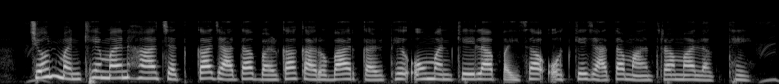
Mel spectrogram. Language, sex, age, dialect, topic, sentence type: Chhattisgarhi, female, 18-24, Western/Budati/Khatahi, banking, statement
